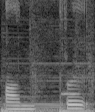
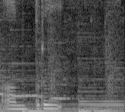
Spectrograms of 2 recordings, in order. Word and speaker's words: antre: antri atlet dan Apotek seharusnya antre bukan antri kemudian atlet bukan atlet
